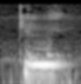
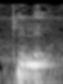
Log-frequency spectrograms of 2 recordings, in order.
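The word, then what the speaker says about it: כֶּלֶא: De esta raíz cala viene otra palabra, en hebreo, ciertamente, que se pronuncia quele. Kele.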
